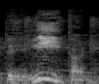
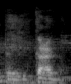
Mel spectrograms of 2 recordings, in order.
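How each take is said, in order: First: The stress falls on the syllable 'li'. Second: The stress falls on the syllable 'ca'. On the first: It names a bird. "acá dice pelícano, con énfasis" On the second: It names a grey-haired, experienced person. "Acá dice pelicano"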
